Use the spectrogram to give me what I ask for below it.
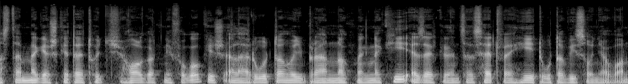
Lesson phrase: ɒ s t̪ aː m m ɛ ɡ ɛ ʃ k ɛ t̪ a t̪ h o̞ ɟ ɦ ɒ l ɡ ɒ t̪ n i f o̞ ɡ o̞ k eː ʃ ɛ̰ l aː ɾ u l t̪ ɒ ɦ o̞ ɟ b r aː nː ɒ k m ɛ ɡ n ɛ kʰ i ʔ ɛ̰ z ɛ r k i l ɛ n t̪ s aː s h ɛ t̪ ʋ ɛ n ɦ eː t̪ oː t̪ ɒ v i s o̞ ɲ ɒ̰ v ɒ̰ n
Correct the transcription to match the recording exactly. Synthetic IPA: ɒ s t̪ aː m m ɛ ɡ ɛ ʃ k ɛ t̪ ɛ t̪ h o̞ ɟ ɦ ɒ l ɡ ɒ t̪ n i f o̞ ɡ o̞ k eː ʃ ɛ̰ l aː ɾ u l t̪ ɒ ɦ o̞ ɟ b r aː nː ɒ k m ɛ ɡ n ɛ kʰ i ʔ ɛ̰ z ɛ r k i l ɛ n t̪ s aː s h ɛ t̪ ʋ ɛ n ɦ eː t̪ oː t̪ ɒ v i s o̞ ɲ ɒ̰ v ɒ̰ n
